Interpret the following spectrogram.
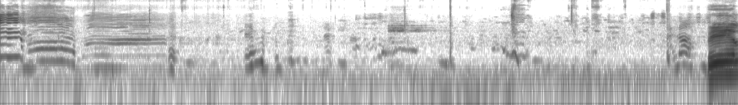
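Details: Mini goats and a baby goat on a goat farm: a wavering, strongly harmonic bleat opens, then a quiet stretch with scattered people talking, ending in a loud, sharp bleat.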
